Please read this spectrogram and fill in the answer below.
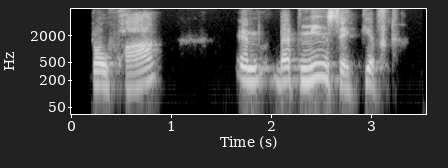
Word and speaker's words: Toufah: change her name we in India or that part we pronounce is tofa in her part is more pronounced like tofa and that means a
